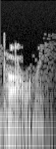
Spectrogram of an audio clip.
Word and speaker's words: Ptolemy: The Ptolemies, all of them are named Ptolemy, every one of them. And that's spelled with a P. The P is silent.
